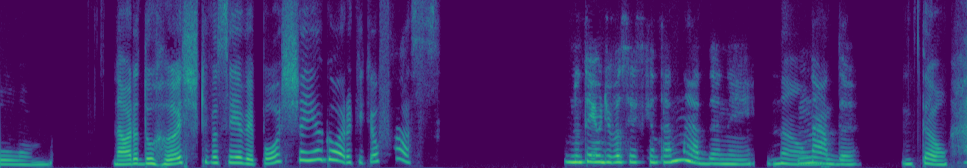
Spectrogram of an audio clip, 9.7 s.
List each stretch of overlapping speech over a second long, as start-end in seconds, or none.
none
